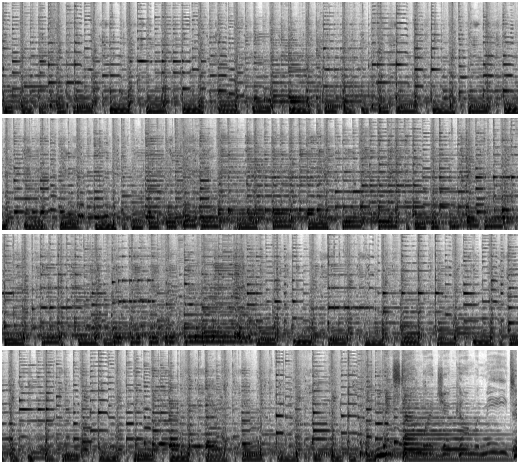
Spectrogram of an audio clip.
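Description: Instrumental break in an acoustic country song: plucked string instruments playing a melody over a steady bass beat, with no singing.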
